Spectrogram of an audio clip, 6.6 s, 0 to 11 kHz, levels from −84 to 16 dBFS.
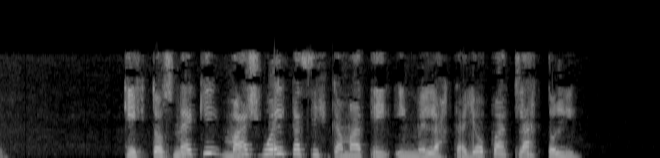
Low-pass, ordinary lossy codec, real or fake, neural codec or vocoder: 7.2 kHz; AAC, 32 kbps; real; none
